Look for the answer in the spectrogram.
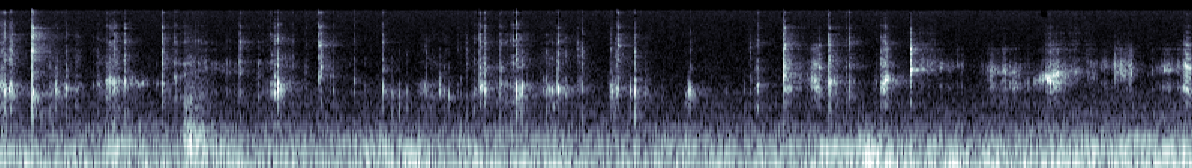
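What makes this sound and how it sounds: Fingertips and nails tap and scratch the metal screw lid of a small round glass jar held up close. The sound is a dense run of quiet, sharp clicks and bright scratchy ticks that stop almost instantly, over a low, steady background hum.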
